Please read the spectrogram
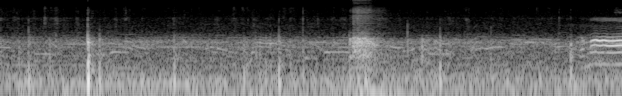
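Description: A basketball dribbled on an outdoor asphalt court: sharp bounces at the start and about a second in, then fainter knocks. Near the end a player shouts.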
